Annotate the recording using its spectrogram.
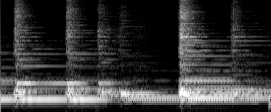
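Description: Ukulele strumming chords, several down-and-up strokes with the strings ringing between them, played without singing.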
